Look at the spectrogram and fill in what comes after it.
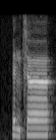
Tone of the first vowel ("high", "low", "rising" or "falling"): low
